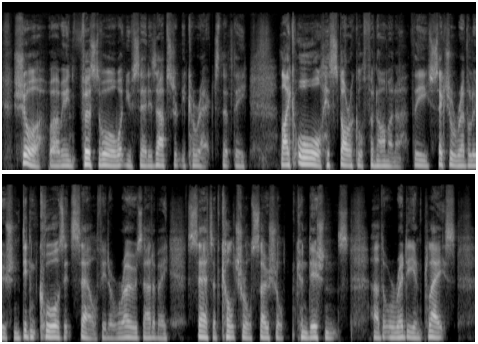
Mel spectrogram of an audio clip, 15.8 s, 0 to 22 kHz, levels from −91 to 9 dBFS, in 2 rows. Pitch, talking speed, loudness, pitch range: 120 Hz, 155 wpm, -24 LUFS, 115-130 Hz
